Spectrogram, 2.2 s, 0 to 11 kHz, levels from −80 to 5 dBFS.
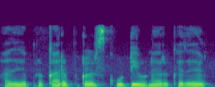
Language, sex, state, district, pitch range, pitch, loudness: Tamil, female, Tamil Nadu, Kanyakumari, 190-205 Hz, 200 Hz, -15 LUFS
